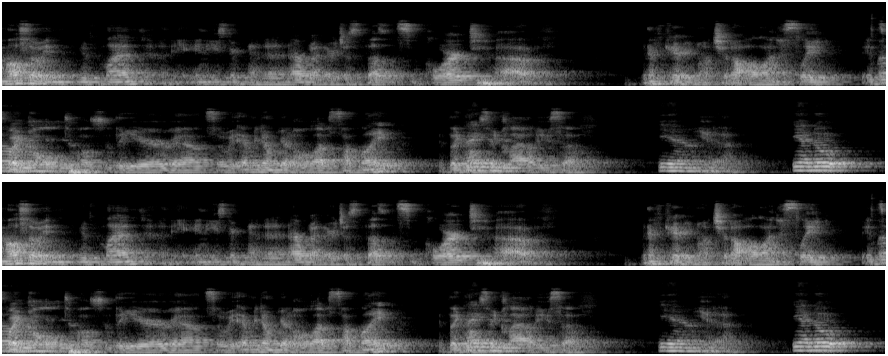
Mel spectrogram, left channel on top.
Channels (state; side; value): normal; both; correlation 0.95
